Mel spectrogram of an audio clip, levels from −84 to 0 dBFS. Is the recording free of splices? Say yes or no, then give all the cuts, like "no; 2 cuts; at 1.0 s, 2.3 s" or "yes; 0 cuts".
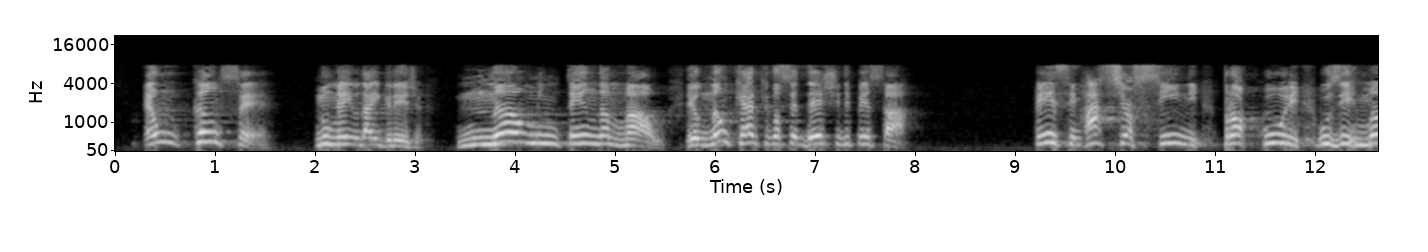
no; 1 cut; at 9.6 s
